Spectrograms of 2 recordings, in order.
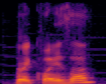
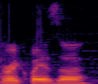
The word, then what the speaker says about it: Rayquaza: a face but yes it's based on a quasar but Rayquaza is something like I grew up hearing so much and it's like yeah I've always said Rayquaza I'm also such a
